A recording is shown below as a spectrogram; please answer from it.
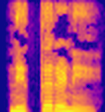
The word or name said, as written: ನಿತ್ತರಣೆ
